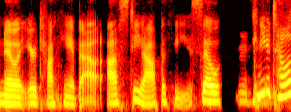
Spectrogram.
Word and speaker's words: osteopathy: And the other question I had was, you talked about your background in, I hope I say this right, osteopathy. Osteopathy. – Yeah, right. You can say it depending on what region you're in, you can say it either way.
